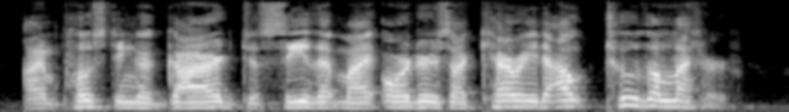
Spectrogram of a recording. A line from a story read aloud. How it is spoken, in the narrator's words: His face clouded, and he growled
